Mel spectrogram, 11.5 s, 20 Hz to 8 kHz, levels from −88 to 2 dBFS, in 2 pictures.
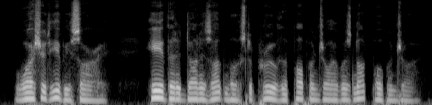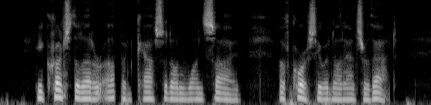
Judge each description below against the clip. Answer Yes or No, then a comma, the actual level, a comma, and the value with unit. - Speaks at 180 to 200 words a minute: Yes, average, 190 wpm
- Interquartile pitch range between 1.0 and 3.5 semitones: Yes, average, 3.0 semitones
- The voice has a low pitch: Yes, low, 130 Hz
